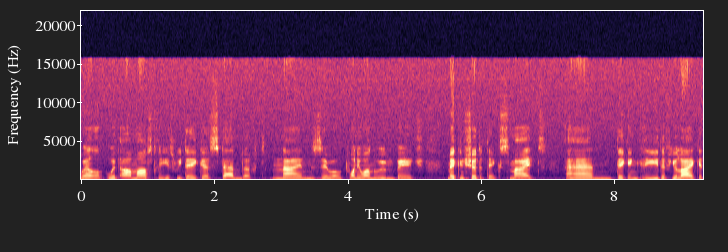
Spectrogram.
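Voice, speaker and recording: The speaker talks at a fairly slow pace in a Belgian accent. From Belgium. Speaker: gaming guide creator. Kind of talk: tutorial.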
